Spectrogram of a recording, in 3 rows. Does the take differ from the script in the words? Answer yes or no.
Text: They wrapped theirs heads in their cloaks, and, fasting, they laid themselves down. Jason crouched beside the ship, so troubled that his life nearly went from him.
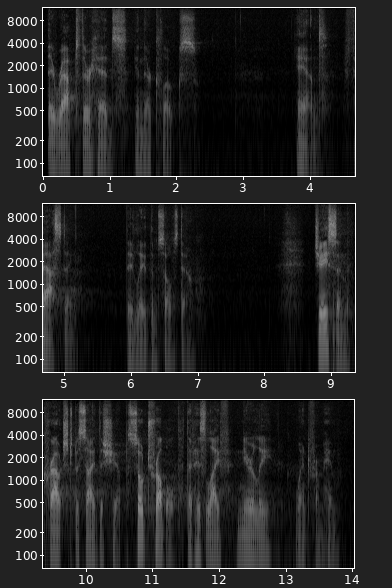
yes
